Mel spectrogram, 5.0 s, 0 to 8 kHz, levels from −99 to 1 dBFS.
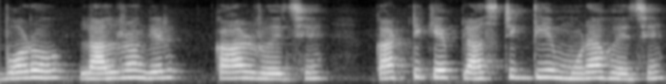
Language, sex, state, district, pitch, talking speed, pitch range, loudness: Bengali, female, West Bengal, Malda, 225 Hz, 145 wpm, 210-245 Hz, -17 LUFS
